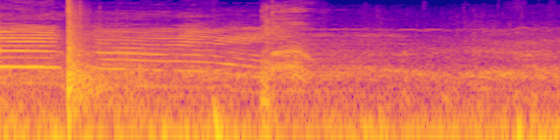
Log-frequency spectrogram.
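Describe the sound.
Rock concert crowd erupting after a smoke bomb goes off: a sharp bang over a rowdy roar, with shouting voices rising and falling through the noise.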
